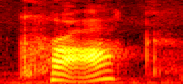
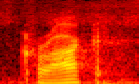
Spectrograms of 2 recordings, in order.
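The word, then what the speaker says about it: kraak: squat in dutch is croc croc croc yeah like a crock pot i mean it's spelled differently but yeah that's how it's pronounced or like croc like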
